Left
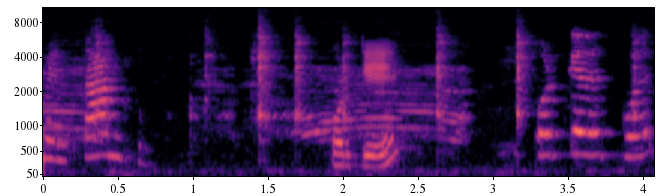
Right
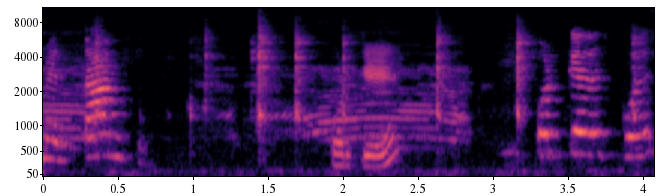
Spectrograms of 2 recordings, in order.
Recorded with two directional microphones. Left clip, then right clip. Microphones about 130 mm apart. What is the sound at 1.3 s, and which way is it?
Cutlery, 15° right (ahead or behind).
